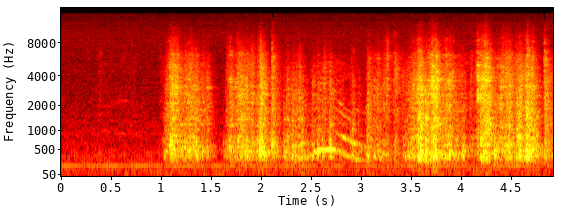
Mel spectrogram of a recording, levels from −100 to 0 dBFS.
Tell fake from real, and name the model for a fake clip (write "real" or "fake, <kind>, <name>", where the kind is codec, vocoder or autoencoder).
real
